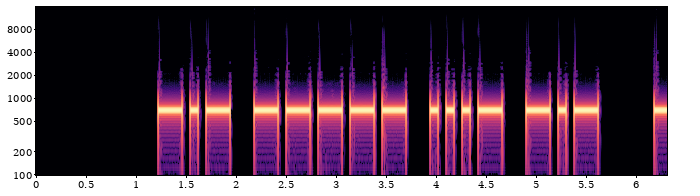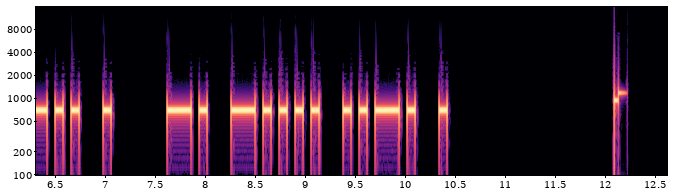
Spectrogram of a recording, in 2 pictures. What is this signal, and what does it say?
Morse code, heard as a keyed tone, about 15 wpm, 700 Hz. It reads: K0VK DE N6FE
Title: USA Callsign DE Callsign - 4 Characters - 15wpm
